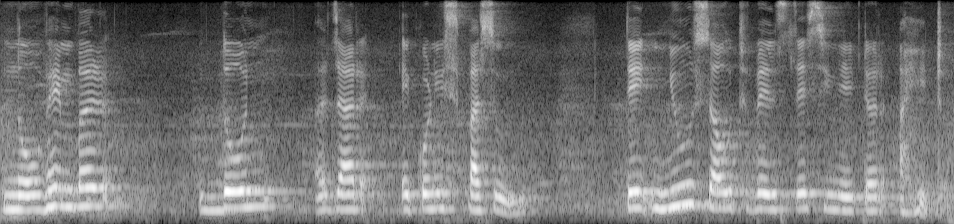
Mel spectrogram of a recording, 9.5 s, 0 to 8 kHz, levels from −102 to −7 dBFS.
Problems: none marked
